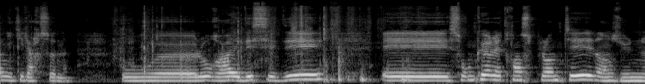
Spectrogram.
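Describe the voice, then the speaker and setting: Filmed on a phone clipped to a holder arm, this woman reviews tarot decks casually, wandering off topic and stopping to search aloud for names. Her voice is on the low side and warm.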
